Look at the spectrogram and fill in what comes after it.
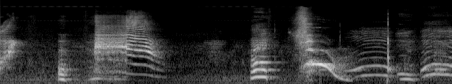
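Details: Infant's sharp, breathy bursts trailing into squeaky voiced sounds amid babbling, small ordinary sneezes.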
